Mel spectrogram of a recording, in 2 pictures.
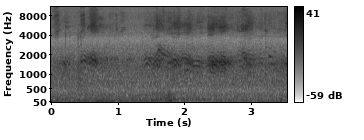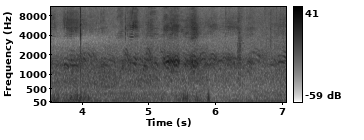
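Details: A group of noisy fish crows gives many short, hoarse, nasal caws that overlap into a continuous clamor. A low rumble runs underneath throughout.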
